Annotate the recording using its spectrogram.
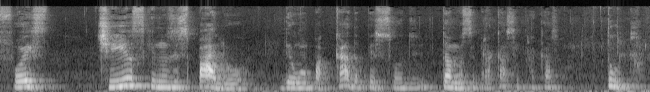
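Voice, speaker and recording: In a room with audible echo, a woman speaks with big swings in loudness and long, frequent pauses. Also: fairly high pitch for a woman, ordinary pitch variation, moderate pace. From Goiás, Brazil (interior). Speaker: interviewee, host's mother. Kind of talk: life story testimony.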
